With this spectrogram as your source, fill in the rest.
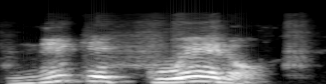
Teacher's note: La U después de la Q suena, por lo tanto es neque, cue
